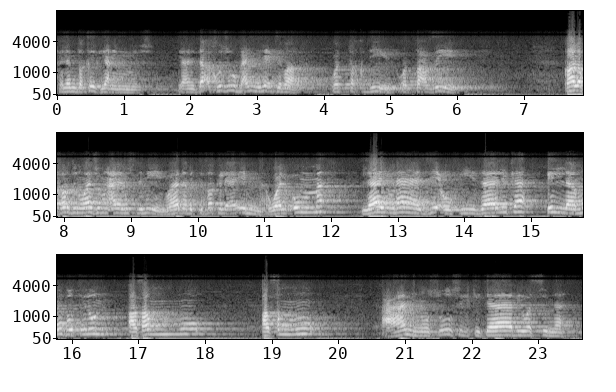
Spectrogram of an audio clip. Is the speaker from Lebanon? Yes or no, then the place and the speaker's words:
no; Egypt; طبعا احنا من مصر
